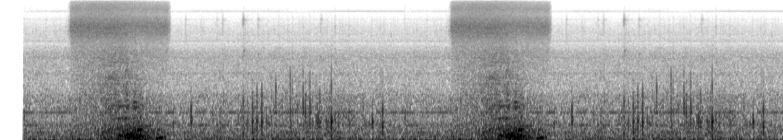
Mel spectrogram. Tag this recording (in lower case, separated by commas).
mechanisms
